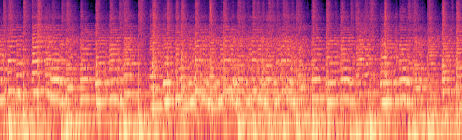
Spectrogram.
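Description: Saxophone playing a jazzy melody over a steady beat slapped on a cajón.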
